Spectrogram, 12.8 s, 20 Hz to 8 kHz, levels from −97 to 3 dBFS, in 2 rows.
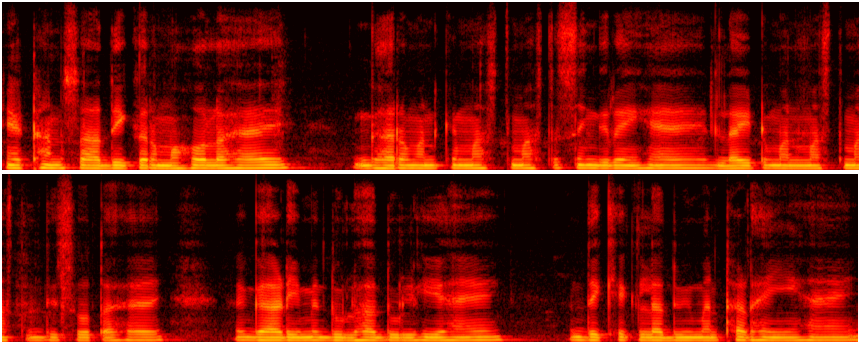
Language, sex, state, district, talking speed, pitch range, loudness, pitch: Chhattisgarhi, male, Chhattisgarh, Jashpur, 130 wpm, 130-135 Hz, -35 LUFS, 130 Hz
